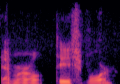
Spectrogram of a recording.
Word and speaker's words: Emerald de Chivor: So the only thing that I've dared to use is a shimmery, shiny ink, the Emerald de Chivor. I think that's how it is pronounced.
